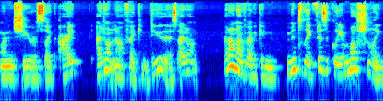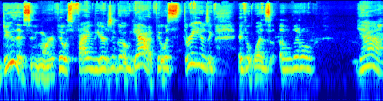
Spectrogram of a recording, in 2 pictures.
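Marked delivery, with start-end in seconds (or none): 0.9-6.5 mock voice full of fear, frightened. Retelling what a nervous older woman told her, imitating a fearful voice. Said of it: "I could hear the fear in her voice".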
